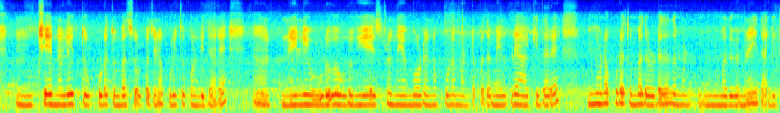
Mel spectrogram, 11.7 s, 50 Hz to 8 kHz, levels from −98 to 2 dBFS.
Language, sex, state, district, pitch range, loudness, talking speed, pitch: Kannada, female, Karnataka, Dakshina Kannada, 200-215 Hz, -21 LUFS, 115 wpm, 210 Hz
